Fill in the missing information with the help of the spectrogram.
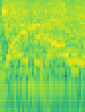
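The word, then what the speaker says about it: Waimānalo: Cougars bringing the fans to their feet here in set number 2, and I'm supposed to say hello to Waimanalo, Hawaii, which I finally started saying it correctly thanks to Keala Keo Perez's family telling me how to properly pronounce the name.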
